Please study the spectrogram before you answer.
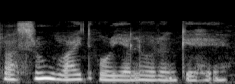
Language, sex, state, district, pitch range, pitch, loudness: Hindi, female, Arunachal Pradesh, Papum Pare, 200-245 Hz, 215 Hz, -14 LUFS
